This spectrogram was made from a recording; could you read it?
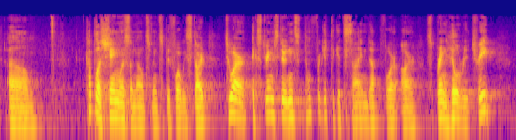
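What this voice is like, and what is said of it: Voice with a cold, sore throat. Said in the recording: “I have a little cold. ... I got a little sore throat today, challenging there”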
